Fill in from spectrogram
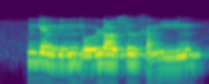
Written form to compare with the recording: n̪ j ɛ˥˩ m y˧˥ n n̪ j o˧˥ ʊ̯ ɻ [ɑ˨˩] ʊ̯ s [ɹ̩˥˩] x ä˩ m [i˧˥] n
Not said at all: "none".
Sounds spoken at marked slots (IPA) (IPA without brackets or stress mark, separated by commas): ɑ˥˧, ɹ̩˥˩, i˧˥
